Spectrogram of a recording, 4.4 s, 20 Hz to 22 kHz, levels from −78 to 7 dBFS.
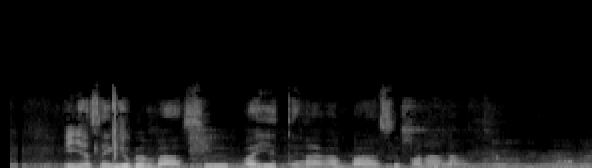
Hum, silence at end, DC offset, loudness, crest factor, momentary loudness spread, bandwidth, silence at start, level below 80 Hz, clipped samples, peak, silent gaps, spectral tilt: none; 0 s; under 0.1%; -27 LUFS; 18 dB; 16 LU; 11 kHz; 0.05 s; -78 dBFS; under 0.1%; -10 dBFS; none; -3.5 dB/octave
